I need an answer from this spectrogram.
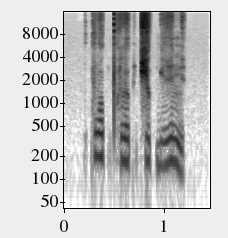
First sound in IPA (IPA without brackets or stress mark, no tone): k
